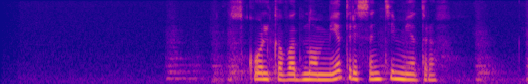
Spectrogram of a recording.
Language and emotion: Russian, neutral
